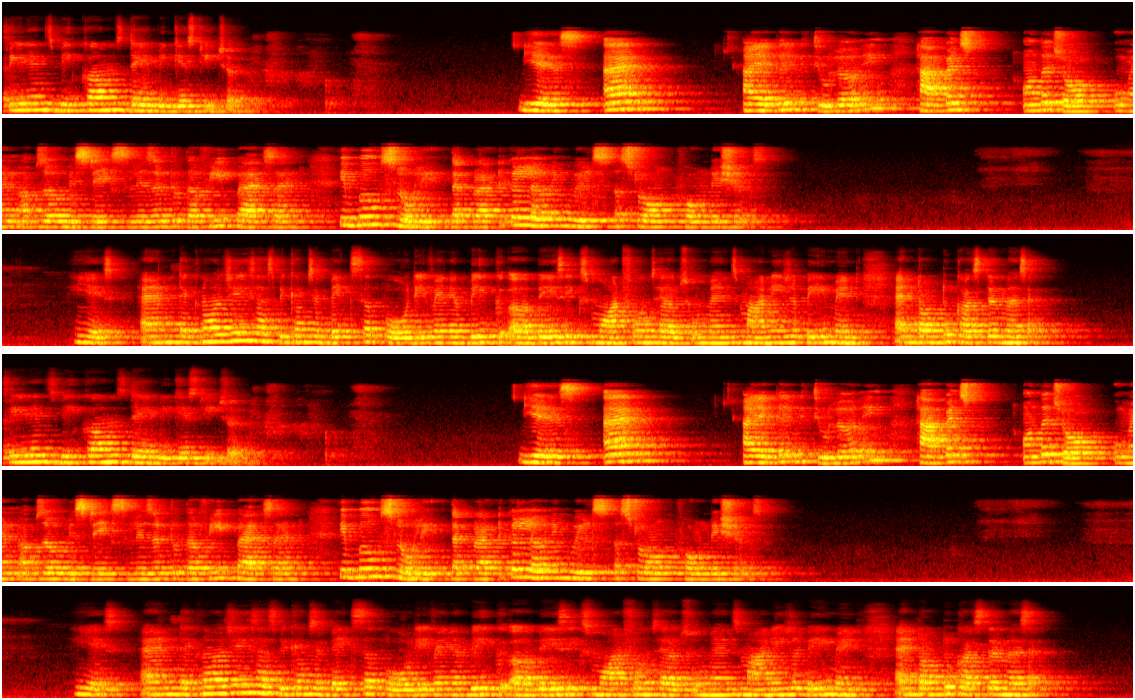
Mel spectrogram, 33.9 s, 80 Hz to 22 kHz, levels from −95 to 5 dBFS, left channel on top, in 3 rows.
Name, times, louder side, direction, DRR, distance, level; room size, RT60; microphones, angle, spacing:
voice 1, 0.0-2.4 23.3-23.7 24.0-32.9, equal, 55° left, -1 dB, 1.3 m, -22 dB
voice 2, 5.2-5.8 6.0-6.4 7.4-9.7 10.2-18.9, equal, 10° right, -2 dB, 0.9 m, -22 dB
10.5 x 4.4 x 2.8 m, 1.2 s
head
